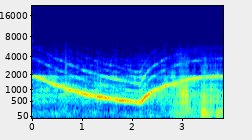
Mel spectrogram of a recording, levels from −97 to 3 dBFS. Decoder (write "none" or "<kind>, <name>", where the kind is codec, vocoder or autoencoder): vocoder, WaveNeXt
